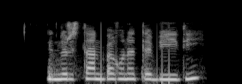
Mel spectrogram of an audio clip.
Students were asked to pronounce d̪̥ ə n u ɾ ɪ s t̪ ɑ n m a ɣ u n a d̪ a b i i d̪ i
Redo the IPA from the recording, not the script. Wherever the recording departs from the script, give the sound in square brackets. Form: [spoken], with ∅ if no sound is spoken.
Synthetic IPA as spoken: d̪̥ ə n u ɾ ɪ s t̪ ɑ n [b] a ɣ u n a [t̪] a b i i d̪ i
